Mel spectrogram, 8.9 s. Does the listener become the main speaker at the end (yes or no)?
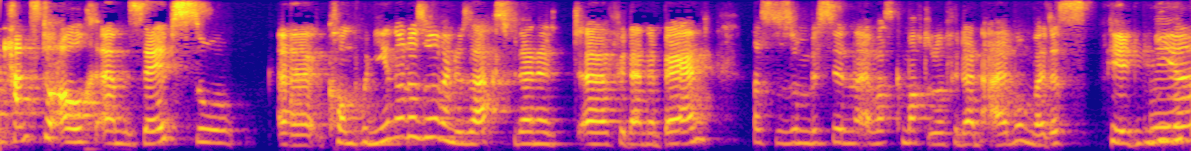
yes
